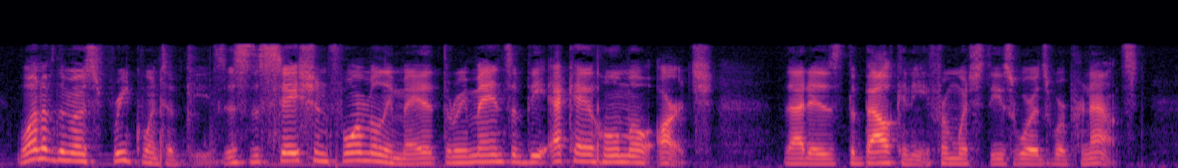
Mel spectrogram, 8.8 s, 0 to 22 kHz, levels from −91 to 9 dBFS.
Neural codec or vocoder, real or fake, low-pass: none; real; 7.2 kHz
